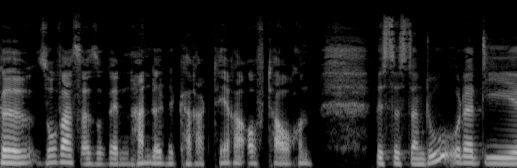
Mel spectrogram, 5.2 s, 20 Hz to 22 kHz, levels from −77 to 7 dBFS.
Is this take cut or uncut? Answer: cut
